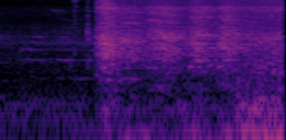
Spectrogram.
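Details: Mitsubishi Montero with immobilizer light blinking: quiet, then quick crank and engine catches cleanly into steady idle; no-start traced to faulty remote/alarm module, started after pressing to clear the blinking.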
